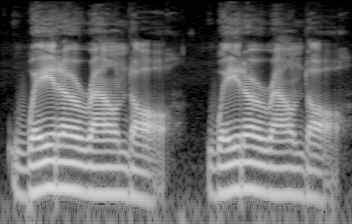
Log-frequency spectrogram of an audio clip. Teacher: sounds with the beginning vowel sound of the next word and that final T in waight you're going to hear me say it with a flap t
